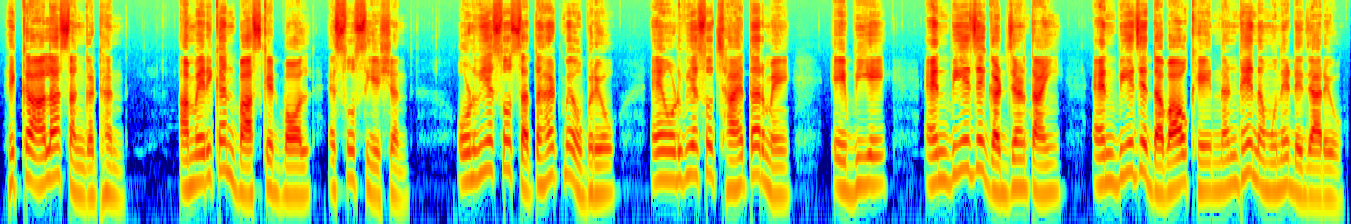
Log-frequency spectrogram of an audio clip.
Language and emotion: Sindhi, neutral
